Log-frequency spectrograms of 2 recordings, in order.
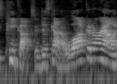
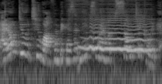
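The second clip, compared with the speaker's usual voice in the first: usual speaking voice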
